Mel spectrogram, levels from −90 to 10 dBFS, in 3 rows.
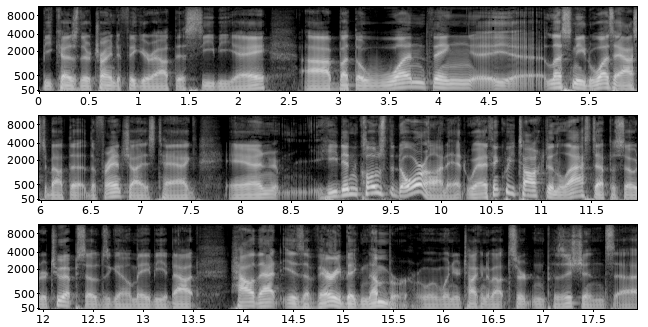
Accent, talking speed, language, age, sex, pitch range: American, 195 wpm, English, 40-59, male, 80-105 Hz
